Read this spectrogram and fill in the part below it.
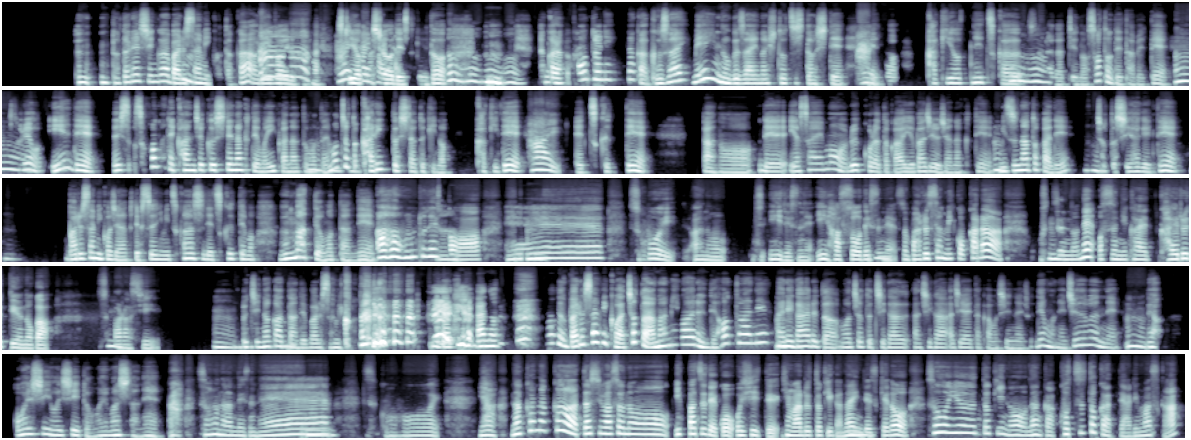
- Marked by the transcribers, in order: tapping; laughing while speaking: "ミコ"; chuckle; unintelligible speech; laugh; laughing while speaking: "いや"; laugh
- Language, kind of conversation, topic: Japanese, podcast, 料理で一番幸せを感じる瞬間は？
